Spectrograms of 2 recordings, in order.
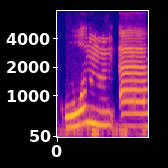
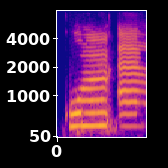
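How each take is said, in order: First: The pitch lifts, then drops hard on the m. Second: The pitch stays level across both syllables. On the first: The speaker calls it wrong. "jangan kum a" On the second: The speaker calls it right. "coba kum a, gitu aja biasa aja"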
